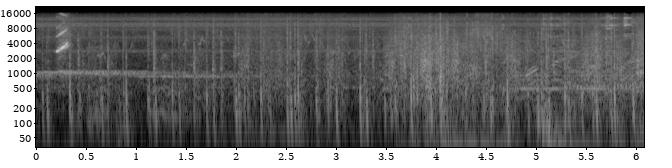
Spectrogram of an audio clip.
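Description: Horse hooves gallop and thud on dry ground.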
